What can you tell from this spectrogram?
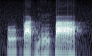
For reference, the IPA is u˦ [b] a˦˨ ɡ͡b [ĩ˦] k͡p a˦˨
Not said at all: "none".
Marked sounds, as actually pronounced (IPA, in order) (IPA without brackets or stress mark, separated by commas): b, ĩ˨˦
